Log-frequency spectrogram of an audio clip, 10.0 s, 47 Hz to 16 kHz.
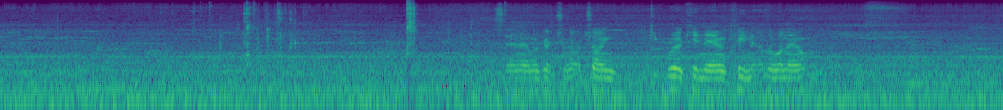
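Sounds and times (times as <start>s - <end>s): low machinery hum: 0.0s - 10.0s.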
